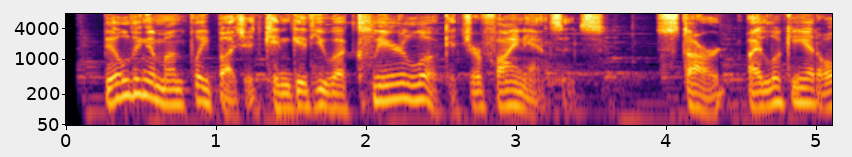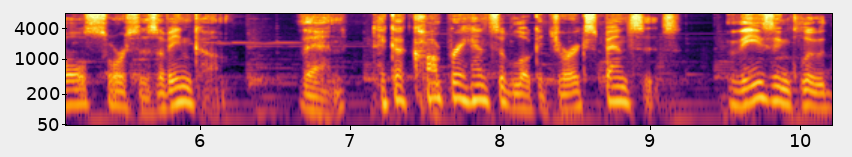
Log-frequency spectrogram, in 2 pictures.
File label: eLearning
